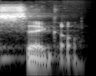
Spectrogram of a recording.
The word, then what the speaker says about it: Sigil: and it explains that to mispronounce it is to give it a j sound and it's spelled SI j i l to make that point so that would say that it is sigle and then there's an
